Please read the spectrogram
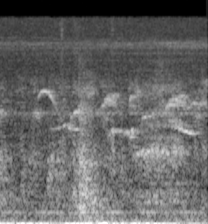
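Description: Faint bird chirps in the background: a few short calls that rise and fall in pitch.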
